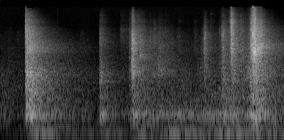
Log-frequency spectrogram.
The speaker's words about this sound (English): One of the most profound things about the opening and closing of the doors is that it reminds me, and hopefully it reminds other people, that you know, you take all the right turns in your life, but you take one wrong turn, and you could end up in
